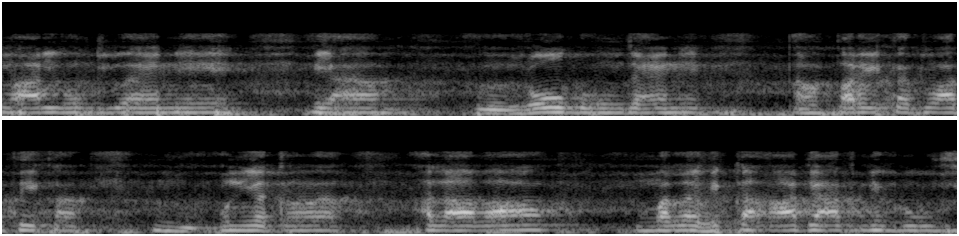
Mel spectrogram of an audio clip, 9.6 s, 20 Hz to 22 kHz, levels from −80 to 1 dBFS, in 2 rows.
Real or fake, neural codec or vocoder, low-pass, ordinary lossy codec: fake; codec, 24 kHz, 6 kbps, HILCodec; 7.2 kHz; none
